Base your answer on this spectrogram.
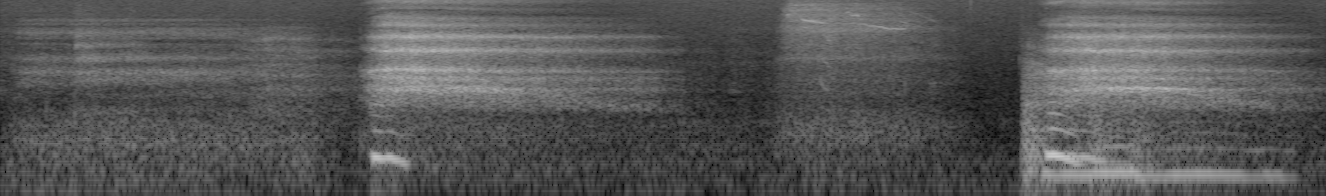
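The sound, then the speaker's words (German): Deep, slow breaths drawn in through the nose and released through the mouth during a guided breathing exercise, alternating in long airy swells that rise and fade, fairly loud, with no talking. “Gut, bevor es losgeht, einmal tief in deine Fußsohlen einatmen durch die Nase. Und durch den Mund über einen aus den Fußsohlen Wurzeln in die Erde atmen.”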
